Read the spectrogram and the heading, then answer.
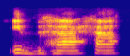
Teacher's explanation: هاء ليس بفصيح أيضا، مخلوط عندك بالحاء، إذ ها، سامع الصوت، هاء حاء، لا أضبط البقعة، هاتيه من أقصى الحلق، إذ ها، هاء خالصة.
